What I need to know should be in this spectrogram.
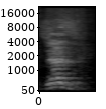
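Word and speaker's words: judge: जज बने होता है न्यायाधीश, ठीक है, जी जज, डी साइलेंट है यहाँ पे, ठीक है, ध्यान रखना, जज पढ़ता है इसको, ठीक है, न्यायाधीश।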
